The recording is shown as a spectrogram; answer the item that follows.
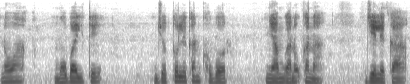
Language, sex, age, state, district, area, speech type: Santali, male, 45-60, Jharkhand, Bokaro, rural, spontaneous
